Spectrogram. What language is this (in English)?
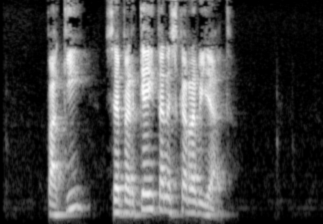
Occitan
